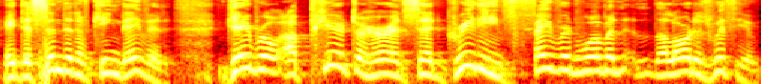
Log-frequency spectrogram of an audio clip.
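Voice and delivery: scripture reading. Acted. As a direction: read the verses out to the congregation. Reads Luke passage aloud.

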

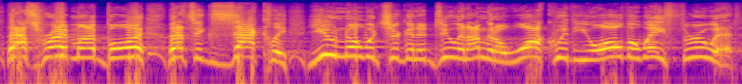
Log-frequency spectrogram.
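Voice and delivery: a loud, proud father's encouragement; fatherly affirmation. Acted. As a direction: cheer your son on. God affirms Jesus.

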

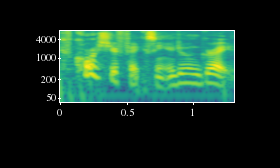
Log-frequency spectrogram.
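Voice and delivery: put-on quiet, humoring encouragement to a toddler; reassuring toddler. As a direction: hush it down, soothing a little kid. Reassuring toddler hitting table.

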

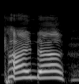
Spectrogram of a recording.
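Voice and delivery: put-on high, loud little-boy answer; reluctant admission to dad; imitating his child self; sheepish kid. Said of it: "I was like".

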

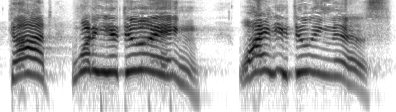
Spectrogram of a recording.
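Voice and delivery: loud, high, drawn-out questioning of God; anguished outcry. Retold or imitated. Psalmist demanding answers from God, in loud anguished protest. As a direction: cry out in protest, stretching the words.

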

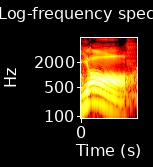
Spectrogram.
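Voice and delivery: loud, drawn-out Texas country twang; playful Texas twang. Acted. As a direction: stretch it like a Texas country boy. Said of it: "have that Texas twang in his voice".

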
